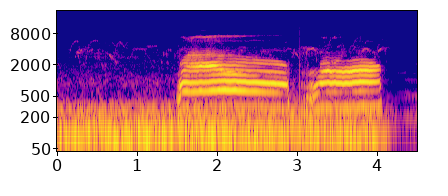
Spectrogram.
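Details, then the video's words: Happy meows of a domestic cat, given while showing affection or playing, a sign of trust: two drawn-out, slightly falling meows, the second shorter, over low background noise. "cat meows these types of meows are our favorite they are used when your cat surprises you with a display of affection or while you play with them"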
